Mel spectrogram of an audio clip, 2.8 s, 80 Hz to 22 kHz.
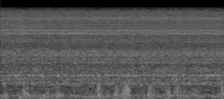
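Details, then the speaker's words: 1978 Dodge Warlock truck V8 with dual carburetors, restarted after work: steady, even idle with smooth rumble, no knocks, ticks or stumbles; runs well, but throttle hangs up slightly, needing choke adjustment and a stronger carburetor return spring. "Sounds really good. Alright, just need a little more return spring."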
